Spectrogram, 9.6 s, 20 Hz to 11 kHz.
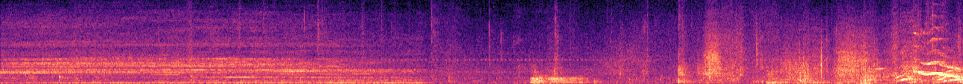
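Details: Dog at a Shiba Inu and Samoyed breeder's home in the Netherlands, 4 November 2018, beside a freshly cleaned bed: a quiet indoor stretch, then a short harmonic whimper around five seconds, followed by thin high whines and soft rustling.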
